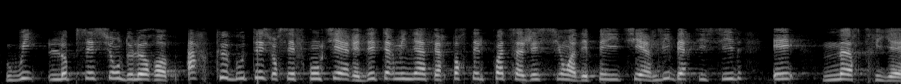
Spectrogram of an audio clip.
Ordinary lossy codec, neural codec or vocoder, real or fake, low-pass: none; none; real; 5.4 kHz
